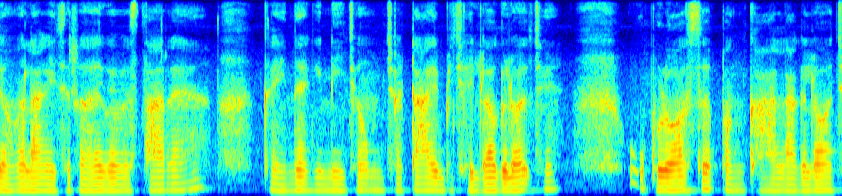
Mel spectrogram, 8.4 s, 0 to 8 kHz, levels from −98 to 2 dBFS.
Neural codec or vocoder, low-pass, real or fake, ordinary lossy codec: none; none; real; none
